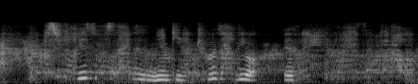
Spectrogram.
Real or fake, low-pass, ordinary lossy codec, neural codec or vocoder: fake; 7.2 kHz; MP3, 48 kbps; codec, 16 kHz in and 24 kHz out, 0.8 kbps, FocalCodec, streaming, 65536 codes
